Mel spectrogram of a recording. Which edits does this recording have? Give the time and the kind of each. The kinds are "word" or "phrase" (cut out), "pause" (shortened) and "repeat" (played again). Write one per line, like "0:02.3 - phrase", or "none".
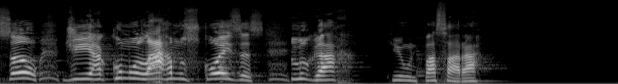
0:02.9 - word
0:03.7 - pause
0:04.2 - word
